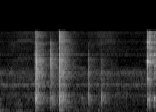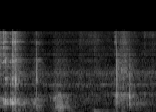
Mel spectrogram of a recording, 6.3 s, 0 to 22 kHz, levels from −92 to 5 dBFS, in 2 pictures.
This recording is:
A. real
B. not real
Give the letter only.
B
